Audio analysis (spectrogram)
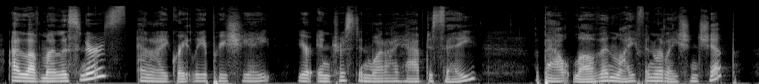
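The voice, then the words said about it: Hoarse voice from a cold. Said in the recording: “I'm sorry about my voice. I'm getting over a bit of a cold”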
